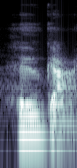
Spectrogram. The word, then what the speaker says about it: hygge: if you've heard of the danish concept of hooga it's spelt differently to what it sounds um but it's about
